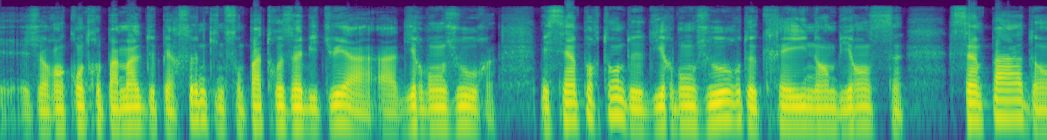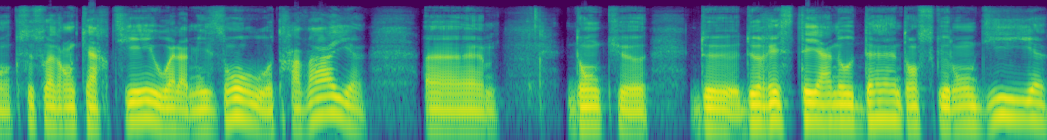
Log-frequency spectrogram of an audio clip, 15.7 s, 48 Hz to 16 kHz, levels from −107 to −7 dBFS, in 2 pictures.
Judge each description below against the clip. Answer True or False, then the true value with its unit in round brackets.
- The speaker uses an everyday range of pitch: True (4.1 semitones)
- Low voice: True (100 Hz)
